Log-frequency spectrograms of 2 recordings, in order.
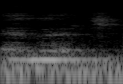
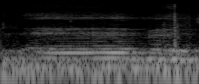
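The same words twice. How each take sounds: First: The first vowel is a reduced e. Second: The first vowel is a full e. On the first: The speaker calls it right. "one chataf segod and the other one is a segod" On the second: The speaker calls it wrong. "It's not emet, two segos"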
